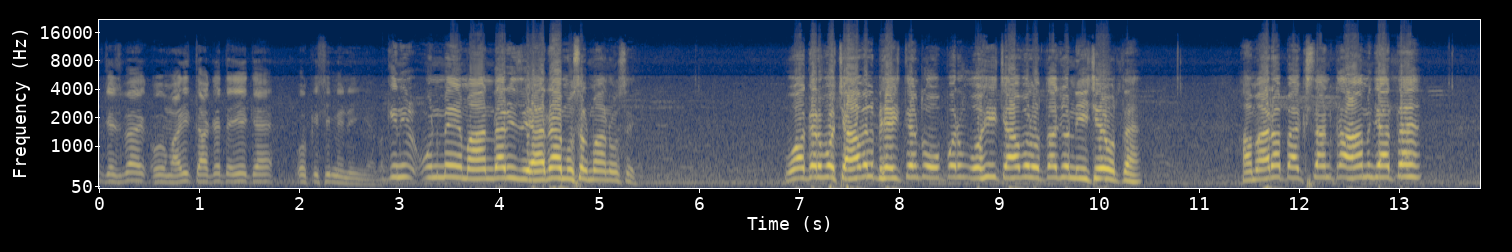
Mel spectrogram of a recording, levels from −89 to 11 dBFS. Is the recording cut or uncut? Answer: cut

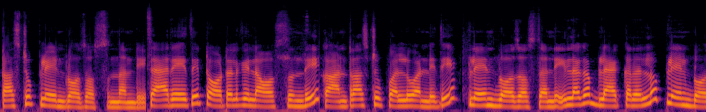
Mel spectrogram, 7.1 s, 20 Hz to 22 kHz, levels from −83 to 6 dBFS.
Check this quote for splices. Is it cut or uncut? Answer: cut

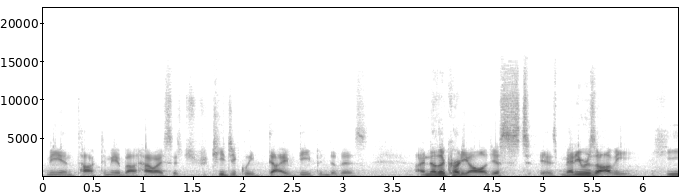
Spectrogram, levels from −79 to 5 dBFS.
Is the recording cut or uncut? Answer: uncut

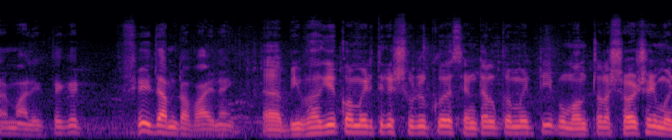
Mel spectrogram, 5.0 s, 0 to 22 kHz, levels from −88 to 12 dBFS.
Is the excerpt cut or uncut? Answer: cut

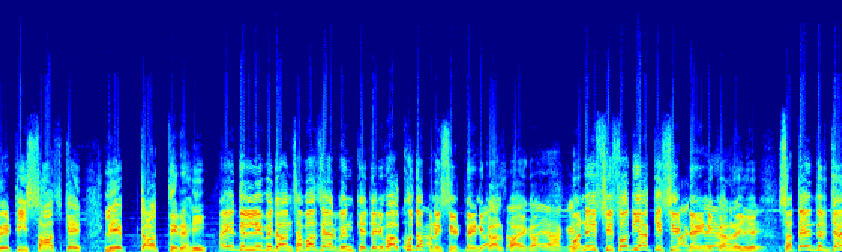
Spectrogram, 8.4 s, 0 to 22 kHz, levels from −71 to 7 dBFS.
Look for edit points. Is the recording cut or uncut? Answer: cut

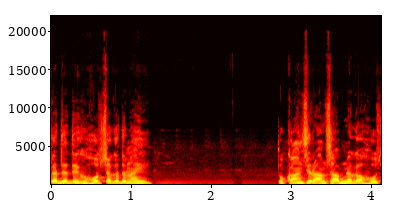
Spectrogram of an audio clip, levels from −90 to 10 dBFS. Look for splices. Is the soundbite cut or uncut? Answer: uncut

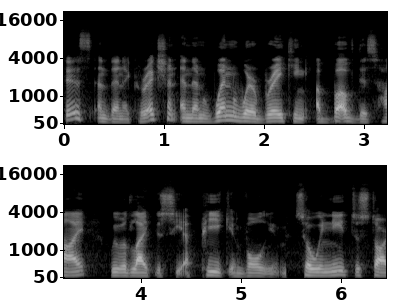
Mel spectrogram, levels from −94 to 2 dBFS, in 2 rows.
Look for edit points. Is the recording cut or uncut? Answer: cut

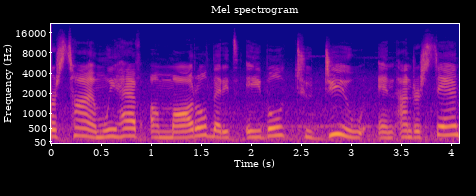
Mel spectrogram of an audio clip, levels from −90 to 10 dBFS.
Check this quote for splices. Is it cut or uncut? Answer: uncut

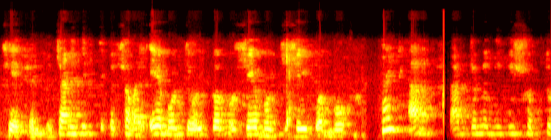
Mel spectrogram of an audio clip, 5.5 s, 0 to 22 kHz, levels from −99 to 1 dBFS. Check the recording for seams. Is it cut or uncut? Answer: cut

